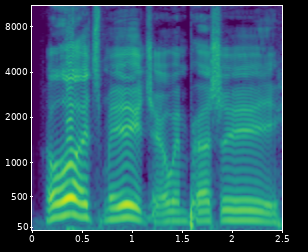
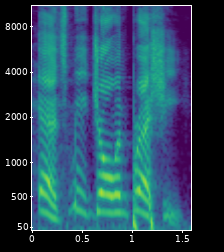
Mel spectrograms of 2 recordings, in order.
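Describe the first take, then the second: First: Loud opening then a lightly voiced mock Pesci; Joe Pesci impression. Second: High hammed-up Pesci voice; Joe Pesci impression. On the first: Doing a bit for a laughing friend, loud hammy Pesci. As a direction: bark the oh, then settle into bad Pesci. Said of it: "you should do this kind of stuff". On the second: Joking with a friend, a pitched-up mock Joe Pesci. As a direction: announce yourself as a bad Pesci. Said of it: "I never sound like the guy that I'm trying to do".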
